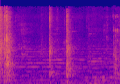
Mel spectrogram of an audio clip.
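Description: Small hard pieces clack and click together in a few scattered bursts, fairly quiet, as gold coins and tokens for the Red Dragon Inn game are unpacked and handled by hand, with no talking.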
